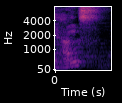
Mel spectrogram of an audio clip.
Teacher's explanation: स्वर के बाद में जो नासिक की ध्वनि है वो निकलती है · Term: अनुस्वार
